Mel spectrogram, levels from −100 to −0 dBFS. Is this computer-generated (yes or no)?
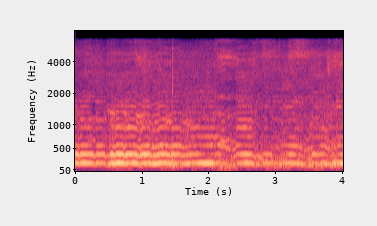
yes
